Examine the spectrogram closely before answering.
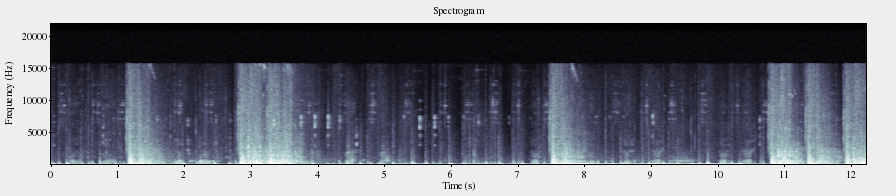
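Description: Horse hooves gallop quickly over soft ground.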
